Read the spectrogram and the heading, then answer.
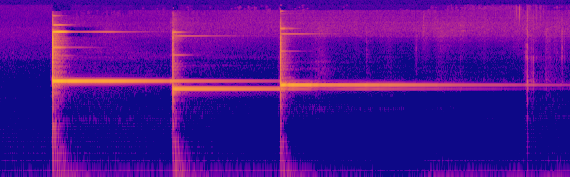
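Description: A small bell is struck three times in quick succession. Each strike rings out with a bright, clear tone that lingers and slowly decays, and the ringing stays fairly quiet throughout.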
